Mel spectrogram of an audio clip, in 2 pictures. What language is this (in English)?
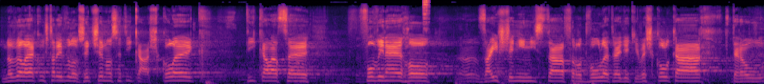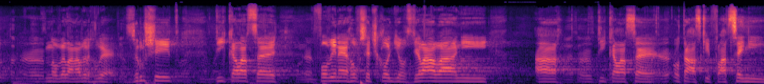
Czech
